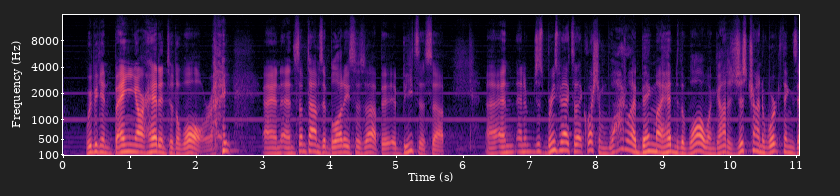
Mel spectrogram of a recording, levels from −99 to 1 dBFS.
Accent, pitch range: American, 135-175 Hz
